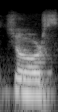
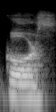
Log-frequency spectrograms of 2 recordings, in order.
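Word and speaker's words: chores: আমার সিক্স এর বাচ্চারা বললো যে আমাদের রাজুকেরই বাংলা ভার্সনের একজন ম্যাডাম হাউস হোল্ড চোর্স কে হাউস হোল্ড কোর্স উচ্চারণ করছে।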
